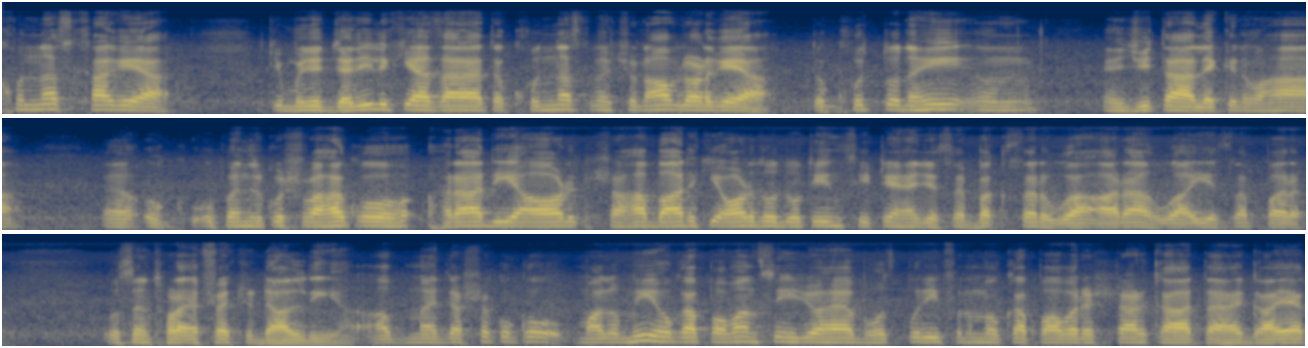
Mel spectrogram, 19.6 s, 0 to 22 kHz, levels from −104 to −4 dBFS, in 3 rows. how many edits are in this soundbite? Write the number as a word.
zero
